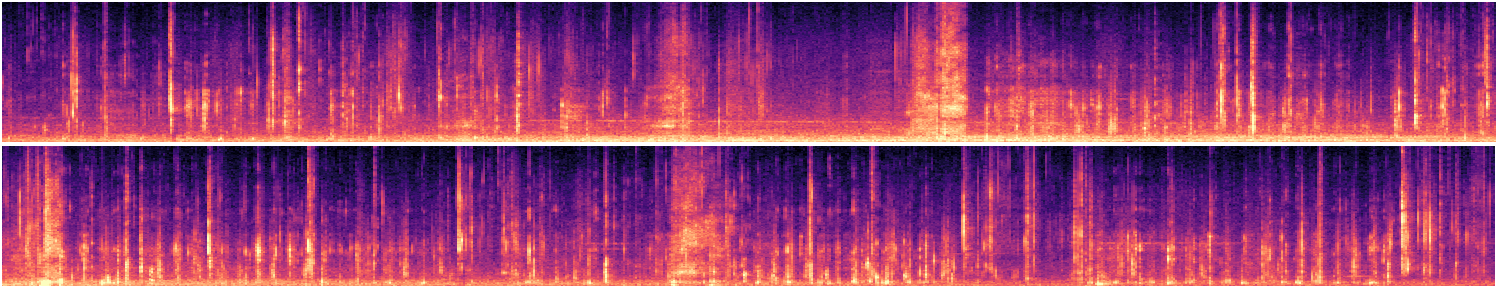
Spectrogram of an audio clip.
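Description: Close-miked eating sounds of rice with pork and fish curry eaten by hand: steady chewing with frequent wet mouth clicks and smacks.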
